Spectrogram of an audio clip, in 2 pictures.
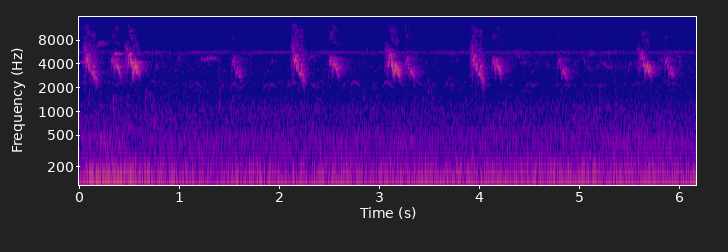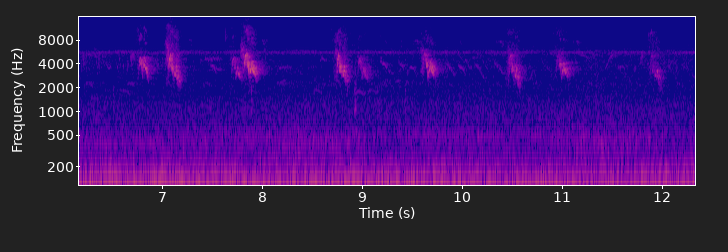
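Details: While dust bathing in India, a house sparrow chirps repeatedly, short sharp notes often in twos or threes, about one to two per second, against low rumbling noise and a faint constant high tone.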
